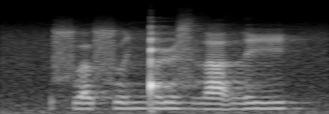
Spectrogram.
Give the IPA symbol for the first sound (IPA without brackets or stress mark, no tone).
sʷ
